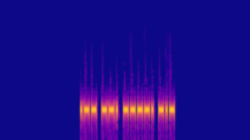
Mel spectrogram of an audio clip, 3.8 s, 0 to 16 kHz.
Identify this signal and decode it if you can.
Morse code, heard as a keyed tone, about 45 wpm, 700 Hz. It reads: WG9K
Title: USA Call Signs - 4 Characters - 4x Character Spacing - 45wpm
